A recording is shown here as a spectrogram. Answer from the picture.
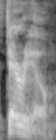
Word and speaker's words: Theriault: It's Theriault. Rhymes with Theriault. Oh, yeah. Theriault. Got it. Theriault. Okay. Those darn French. Everything's silent.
